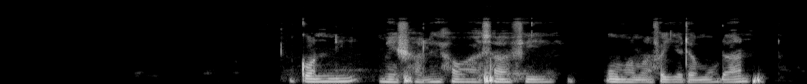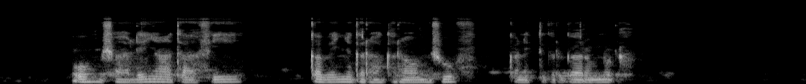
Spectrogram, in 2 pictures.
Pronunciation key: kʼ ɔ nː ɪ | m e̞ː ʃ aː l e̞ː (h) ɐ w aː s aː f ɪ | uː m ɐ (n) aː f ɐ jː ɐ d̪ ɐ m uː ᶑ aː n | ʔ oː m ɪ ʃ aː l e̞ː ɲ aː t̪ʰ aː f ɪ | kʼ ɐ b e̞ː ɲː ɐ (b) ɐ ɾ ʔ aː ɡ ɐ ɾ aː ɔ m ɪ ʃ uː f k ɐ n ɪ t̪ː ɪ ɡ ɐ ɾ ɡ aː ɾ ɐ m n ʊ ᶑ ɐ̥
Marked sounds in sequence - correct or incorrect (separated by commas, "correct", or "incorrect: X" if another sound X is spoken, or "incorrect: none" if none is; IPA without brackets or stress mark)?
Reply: correct, incorrect: m, incorrect: ɡ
